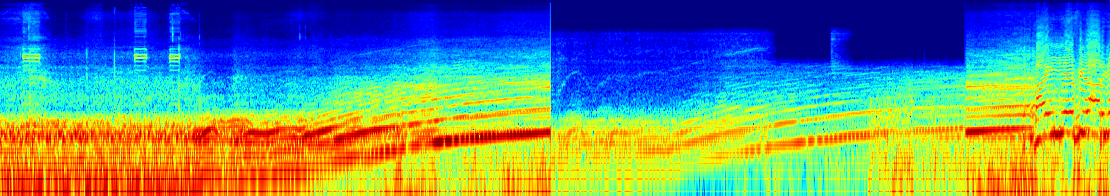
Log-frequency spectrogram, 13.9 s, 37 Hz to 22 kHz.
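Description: A 948cc motorcycle in road mode pulls hard in first gear, its engine note rising steadily in pitch and loud up close, then dropping back and climbing again in two more long runs.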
